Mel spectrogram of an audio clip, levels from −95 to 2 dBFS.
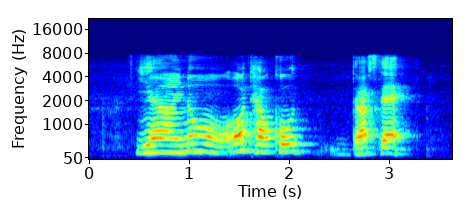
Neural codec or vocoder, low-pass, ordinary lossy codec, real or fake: none; none; none; real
